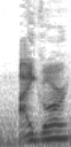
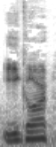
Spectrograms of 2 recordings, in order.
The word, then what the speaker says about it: Igor: Igor, Igor. No, you need soft R sound at end.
